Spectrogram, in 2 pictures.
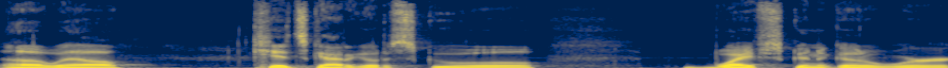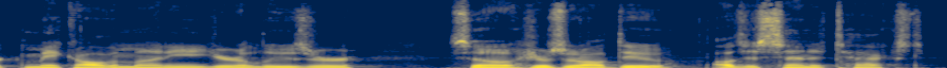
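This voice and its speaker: Podcast guest: American man, lower-pitched, deadpan humor, blunt slangy delivery in casual conversation. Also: measured pace, clean tone. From United States. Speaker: podcast guest, dirt bike rider. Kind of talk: casual chat.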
